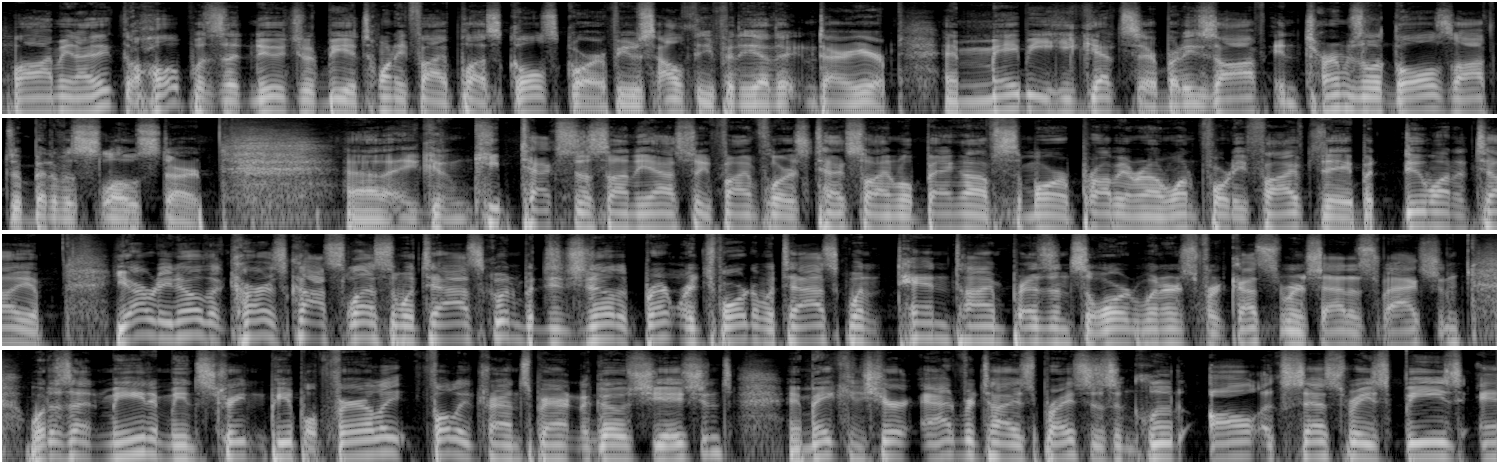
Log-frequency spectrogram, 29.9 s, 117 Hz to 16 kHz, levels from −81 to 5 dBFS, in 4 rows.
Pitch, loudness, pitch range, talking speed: 125 Hz, -20 LUFS, 110-140 Hz, 240 wpm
